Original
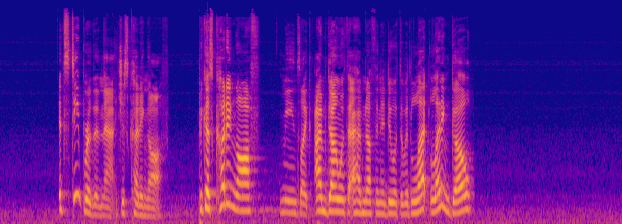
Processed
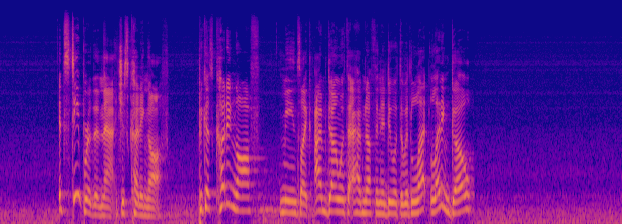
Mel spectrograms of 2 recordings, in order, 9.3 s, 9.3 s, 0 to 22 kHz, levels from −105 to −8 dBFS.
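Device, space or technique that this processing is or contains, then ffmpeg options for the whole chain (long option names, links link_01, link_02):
serial compression, leveller first: -af "acompressor=threshold=-28dB:ratio=3,acompressor=threshold=-38dB:ratio=5,lowpass=11000,volume=3.5dB"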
